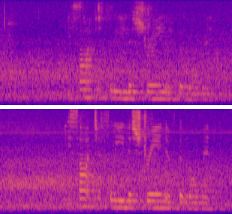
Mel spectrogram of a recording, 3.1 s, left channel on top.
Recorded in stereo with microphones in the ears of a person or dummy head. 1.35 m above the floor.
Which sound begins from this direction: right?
A woman speaking, at 0.8 s.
